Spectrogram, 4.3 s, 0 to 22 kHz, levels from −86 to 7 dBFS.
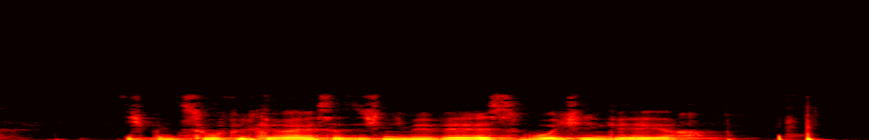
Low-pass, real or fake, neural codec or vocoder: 7.2 kHz; real; none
